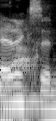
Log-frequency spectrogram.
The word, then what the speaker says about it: Eriksen: Can we pronounce his name? Christian Eriksen. Eriksen, yes.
